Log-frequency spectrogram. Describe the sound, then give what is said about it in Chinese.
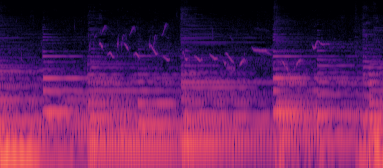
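Birds chirping in a tree-lined setting: quick, high calls with rising and falling flicks in scattered clusters over a steady sustained tonal hum. No breeze is distinctly audible. “你听到微风拂过树林的声音，小鸟的叫声，”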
